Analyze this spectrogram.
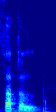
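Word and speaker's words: subtle: ইট ওয়াজ টু সাটল, সাটল মানে হচ্ছে অত্যন্ত সূক্ষ্ম, সাটল মানে অত্যন্ত সূক্ষ্ম, এটা সাবটল না, কিন্তু এটা উচ্চারণ হবে সাটল।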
